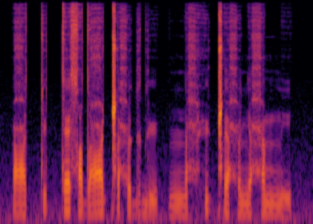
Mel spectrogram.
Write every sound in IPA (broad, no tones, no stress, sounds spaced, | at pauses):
ʕ ə tː y tː ɛ s i dˤ ʏ ʕ ə ǁ i ħ y ɡ ʏ ɡ y | nː ɛ ħ h y ǁ ɛ ħ y n i ħ ə mː i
